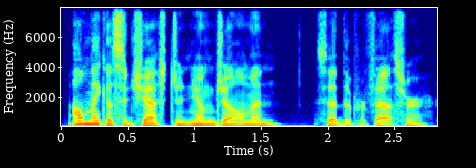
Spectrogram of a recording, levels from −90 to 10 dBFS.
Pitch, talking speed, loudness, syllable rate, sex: 110 Hz, 190 wpm, -19 LUFS, 6.1 syllables/s, male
